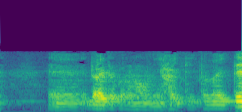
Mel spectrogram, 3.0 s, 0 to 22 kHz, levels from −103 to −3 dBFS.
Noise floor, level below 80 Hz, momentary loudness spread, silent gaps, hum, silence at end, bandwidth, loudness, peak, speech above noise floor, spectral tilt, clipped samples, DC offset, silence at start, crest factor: -46 dBFS; -58 dBFS; 13 LU; none; none; 0 s; 4 kHz; -21 LUFS; 0 dBFS; 28 dB; -10 dB/octave; under 0.1%; under 0.1%; 0 s; 20 dB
